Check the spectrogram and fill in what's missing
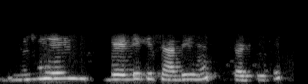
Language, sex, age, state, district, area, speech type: Hindi, female, 45-60, Uttar Pradesh, Azamgarh, rural, conversation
